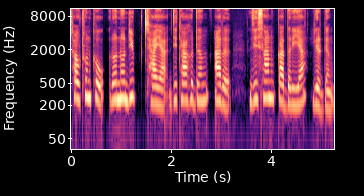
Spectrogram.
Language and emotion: Bodo, neutral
